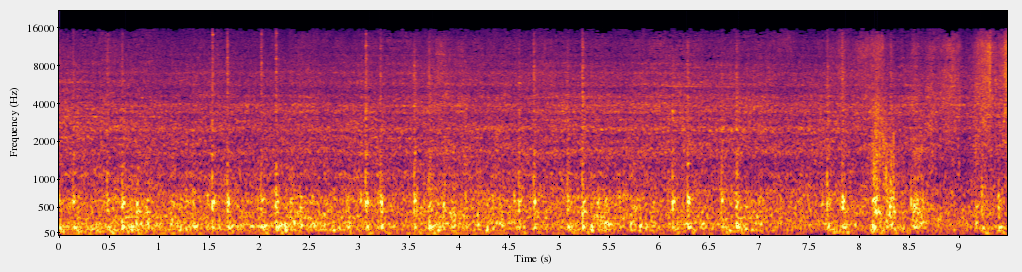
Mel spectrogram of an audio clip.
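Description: Rhaetian Railway electric passenger train running past on the metre-gauge line, its rolling rumble slowly fading as the last cars go by, with a couple of sharper knocks near the end.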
